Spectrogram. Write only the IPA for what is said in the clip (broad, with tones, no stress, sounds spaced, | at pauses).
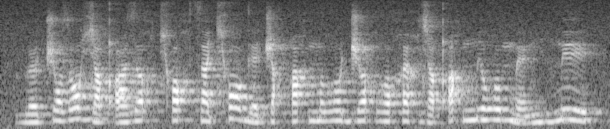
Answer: ɡ œ˩˧ t͡ʃ ɔ˧ z ɔ˥˧ ʑ ə˩˧ qʼ œ˩˧ z ɤ˧ χ t͡ɕʰ ɔ˧ χ t͡s a˧ t͡ɕʰ ɔ˥˧ ɡ ɛ˩˧ t͡ʃ ɛ˧˩ χ q ɛ˧ χ ŋ͡m ə˧ ʁʷ ə˥˧ d͡ʒ ɤ˥˧ χ ʁʷ œ˧ χ e˩˧ χ ʑ e˩˧ qʼ ɤ˥˧ χ ŋ͡m i˥ ʁʷ œ˥ ŋ͡m ɛ˩˧ ŋ i˧ ŋ͡m e˥˧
